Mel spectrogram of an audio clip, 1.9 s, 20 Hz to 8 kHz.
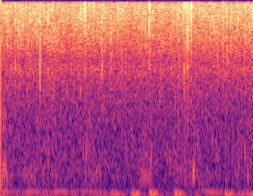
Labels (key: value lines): label: biophony
recorder: SoundTrap 300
